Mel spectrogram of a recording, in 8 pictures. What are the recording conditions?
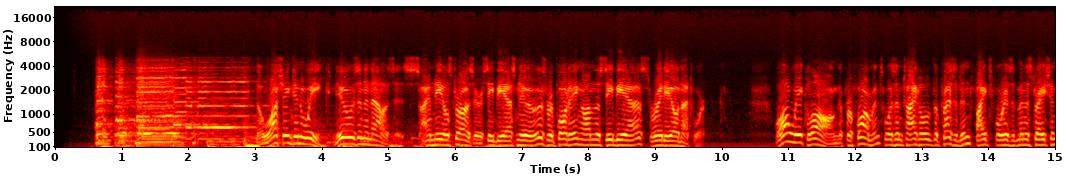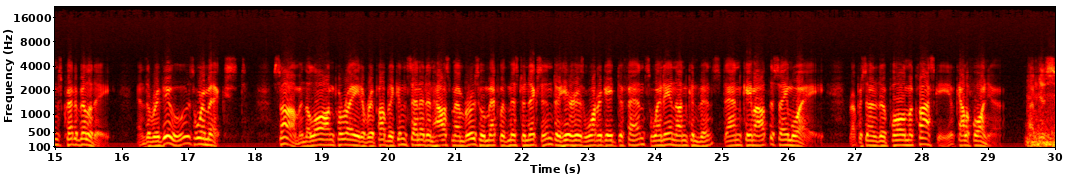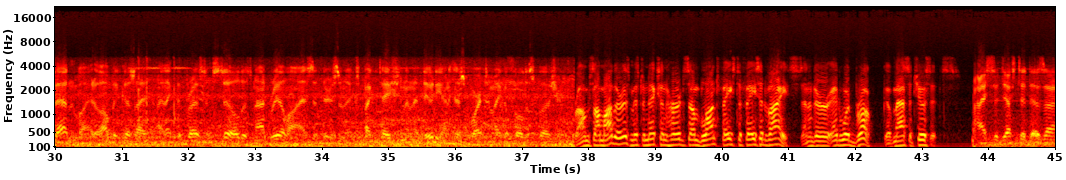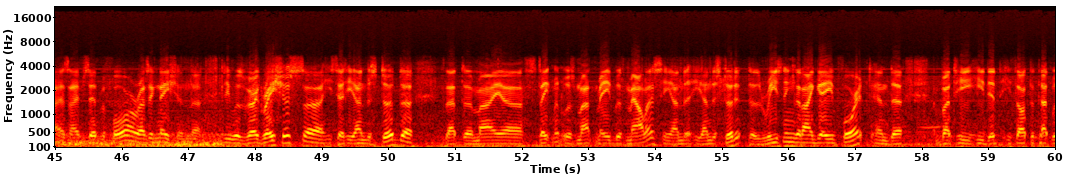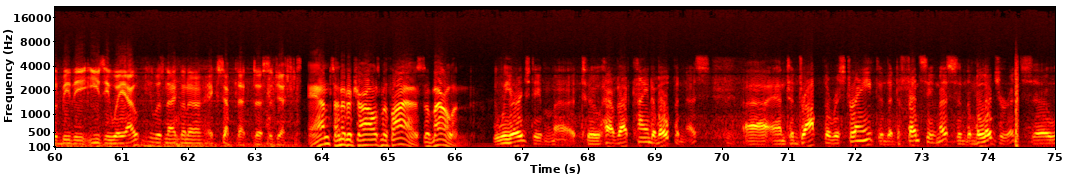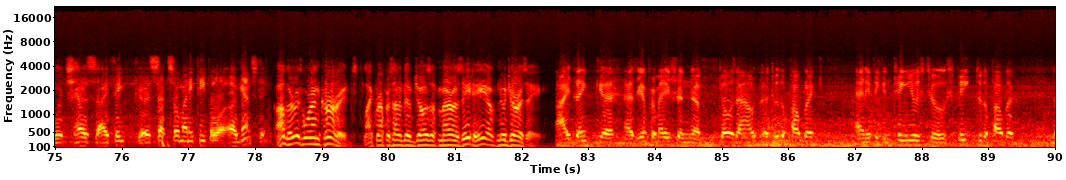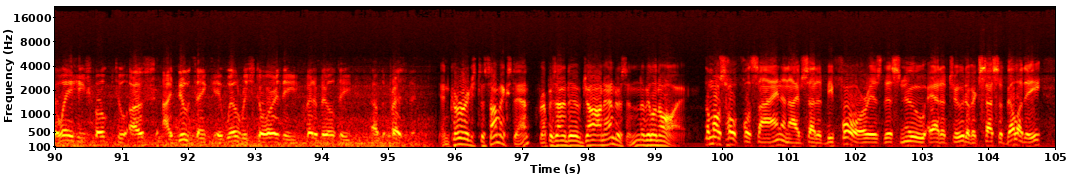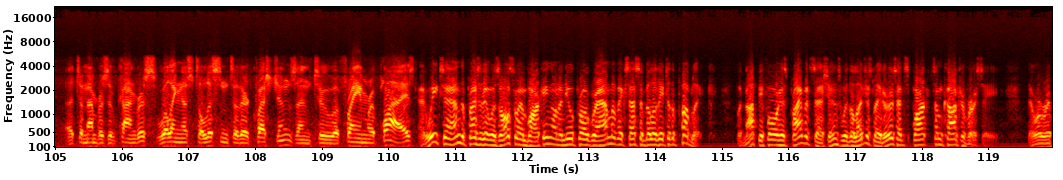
And that’s a small slice of what went happened in Washington, this week ending November 17, 1973 as presented by CBS Radio’s Washington Week.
